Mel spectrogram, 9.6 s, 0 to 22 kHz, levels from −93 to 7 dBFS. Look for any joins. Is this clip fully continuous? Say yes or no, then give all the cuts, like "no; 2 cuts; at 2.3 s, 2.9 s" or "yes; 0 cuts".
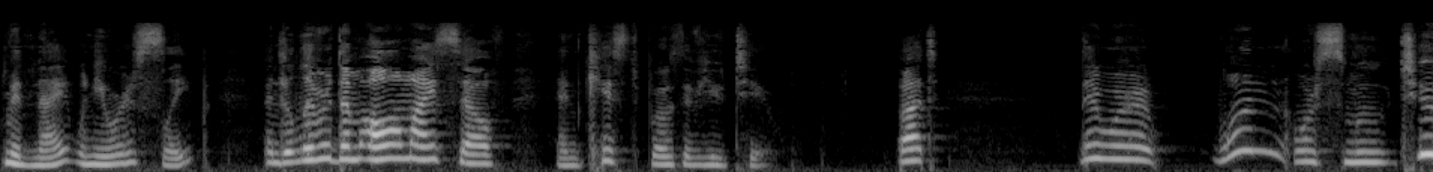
yes; 0 cuts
